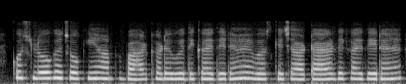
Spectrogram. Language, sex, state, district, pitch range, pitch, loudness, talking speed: Hindi, female, Chhattisgarh, Korba, 250-275 Hz, 255 Hz, -13 LUFS, 325 wpm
